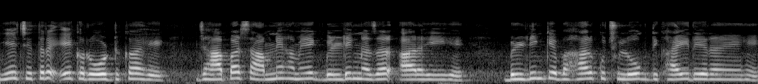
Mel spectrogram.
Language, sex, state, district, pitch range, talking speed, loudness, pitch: Hindi, female, Bihar, Patna, 230-260 Hz, 200 wpm, -15 LUFS, 245 Hz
